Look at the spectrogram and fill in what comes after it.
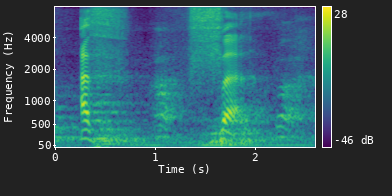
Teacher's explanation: Perut bibir bawah dengan gigi atas.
